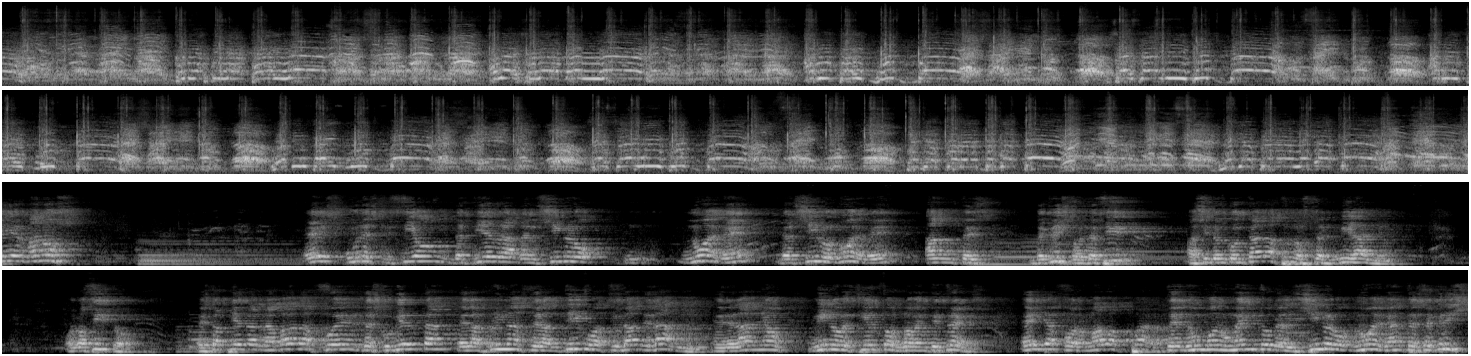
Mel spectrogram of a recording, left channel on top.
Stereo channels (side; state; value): both; different; correlation -0.01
